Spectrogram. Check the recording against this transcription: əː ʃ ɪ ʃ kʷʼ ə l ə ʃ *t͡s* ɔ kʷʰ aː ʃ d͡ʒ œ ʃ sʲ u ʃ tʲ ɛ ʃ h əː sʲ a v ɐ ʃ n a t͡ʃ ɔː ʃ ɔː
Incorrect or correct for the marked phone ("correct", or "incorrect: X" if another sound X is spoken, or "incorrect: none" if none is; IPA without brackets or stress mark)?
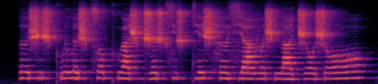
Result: correct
